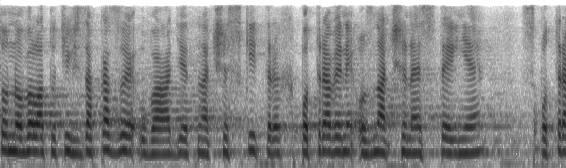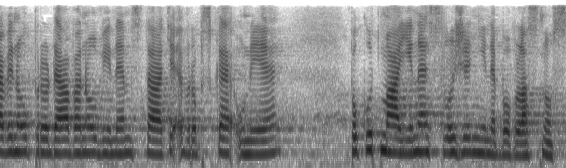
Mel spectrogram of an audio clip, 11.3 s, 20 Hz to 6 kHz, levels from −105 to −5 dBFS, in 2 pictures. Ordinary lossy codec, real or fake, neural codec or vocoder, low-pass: MP3, 48 kbps; real; none; 5.4 kHz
